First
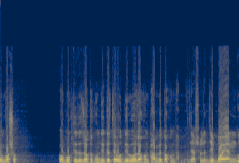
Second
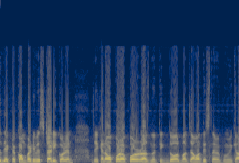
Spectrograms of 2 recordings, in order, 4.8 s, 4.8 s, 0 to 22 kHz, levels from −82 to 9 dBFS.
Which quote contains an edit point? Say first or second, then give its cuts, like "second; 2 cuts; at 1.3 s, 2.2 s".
first; 1 cut; at 3.8 s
